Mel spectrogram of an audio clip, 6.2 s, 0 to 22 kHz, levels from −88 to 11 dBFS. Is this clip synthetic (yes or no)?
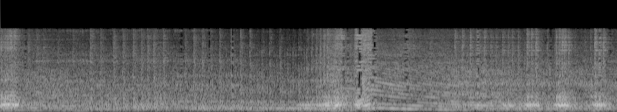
no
